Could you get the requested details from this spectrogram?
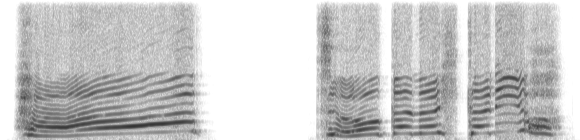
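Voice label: Vox Skill, Japanese; Frey; kingsraid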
